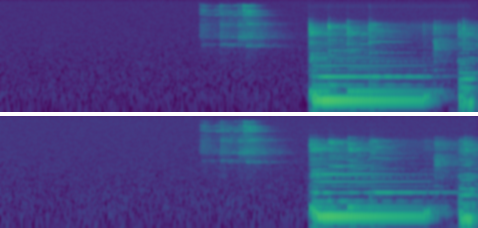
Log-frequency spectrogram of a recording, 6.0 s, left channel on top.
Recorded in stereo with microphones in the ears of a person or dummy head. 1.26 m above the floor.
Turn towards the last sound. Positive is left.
turn(degrees=45)  # may be behind; listen again after turning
